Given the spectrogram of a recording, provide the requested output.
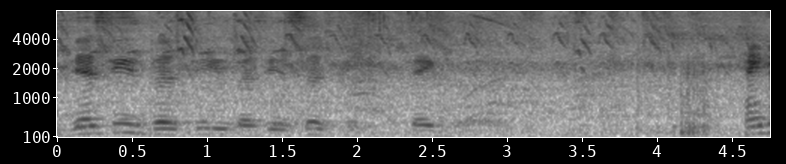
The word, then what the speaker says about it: Jaisi Drasti Veisi Srasti: Sinaji, is going to speak next episode of Jesse Sasti Vesi Dusty. Or, I must say it correctly, Jesse Dusty Vesi Sasti. This is the right way to say Jesse Dusty Vesi Sasti.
